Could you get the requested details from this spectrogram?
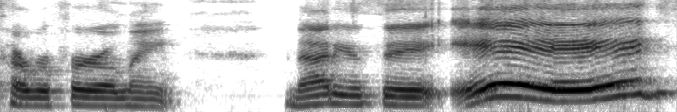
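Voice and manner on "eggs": laughing. Real, not acted. Host reading a funny chat comment, laughing. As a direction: burst out laughing over the word.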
